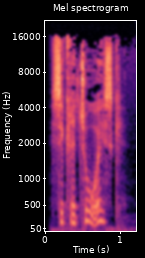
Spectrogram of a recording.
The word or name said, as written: sekretorisk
